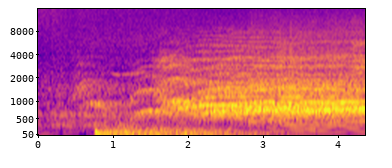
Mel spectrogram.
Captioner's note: audience whooping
